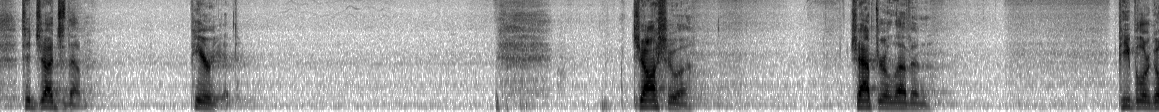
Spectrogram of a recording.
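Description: A man speaks in short bursts through a microphone, with pauses.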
